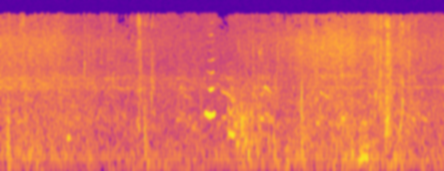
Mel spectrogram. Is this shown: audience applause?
no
